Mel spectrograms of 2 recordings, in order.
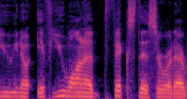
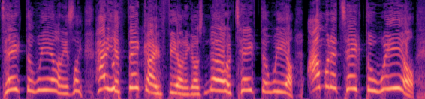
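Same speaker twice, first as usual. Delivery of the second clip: high, loud back-and-forth yelling; mock shouting match; 10 dB louder than usual. Two characters yelling in the car, high and loud. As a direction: bellow it over the chaos. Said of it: "when he's like".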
